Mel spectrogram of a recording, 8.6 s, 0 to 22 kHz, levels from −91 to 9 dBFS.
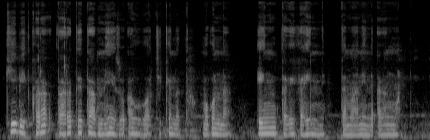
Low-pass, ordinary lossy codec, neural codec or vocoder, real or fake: none; none; none; real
